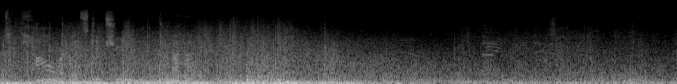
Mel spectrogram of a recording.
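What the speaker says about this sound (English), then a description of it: "Tower just keeps shooting." A fortress tower in the naval combat game Naval Action fires cannons during a port battle, heavy rumbling booms and rolling blasts, loud at first and then easing into a distant low rumble, with voices talking over it.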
